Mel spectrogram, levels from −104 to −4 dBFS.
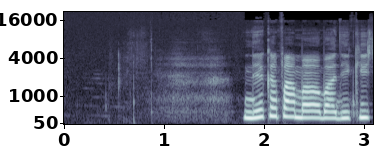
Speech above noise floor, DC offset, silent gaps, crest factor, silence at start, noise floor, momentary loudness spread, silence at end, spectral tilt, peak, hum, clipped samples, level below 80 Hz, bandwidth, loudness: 43 dB; under 0.1%; none; 18 dB; 1.8 s; -58 dBFS; 4 LU; 0 s; -5.5 dB/octave; 0 dBFS; none; under 0.1%; -70 dBFS; 12.5 kHz; -16 LUFS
